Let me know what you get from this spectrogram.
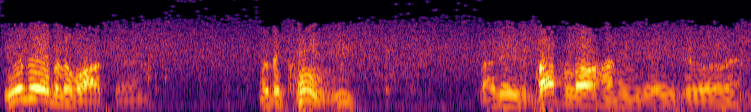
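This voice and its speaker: An American man playing a folksy, frank, thoughtful frontier doctor in a 1950s radio western, with a gravelly voice and halting delivery. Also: medium pitch, animated, lightly acted. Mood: measured, frank. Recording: tinny, faintly noisy old radio recording.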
